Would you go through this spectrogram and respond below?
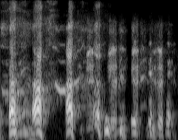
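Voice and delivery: a sudden squeal of laughter, way up high; high shrieking laugh. Real, not acted. Friends mocking a crush, high shrieking laugh.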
